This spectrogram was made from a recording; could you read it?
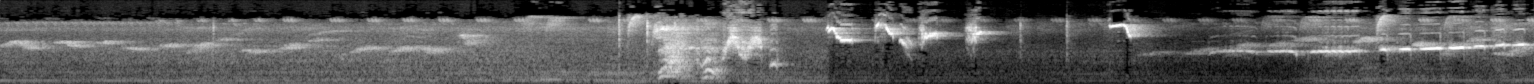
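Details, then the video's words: Murai batu (white-rumped shama), worked up by a lure recording, pouring out its repertoire: noisy, muffled start, then loud varied whistles, chips and sharp notes, and finally a rising drawn-out whistled phrase. "Murai batu ini bikin emosi dan bongkar isian seketika"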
